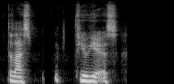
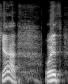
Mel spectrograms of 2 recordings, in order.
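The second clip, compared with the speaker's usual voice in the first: bright, higher vintage radio pitchman; old-timey advertisement voice; 7 semitones higher, 5 dB louder than usual. Acted. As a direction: sell it like an old newsreel ad. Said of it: "very, like, old-timey advertisement voice".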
